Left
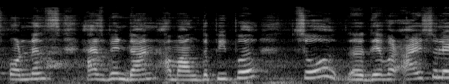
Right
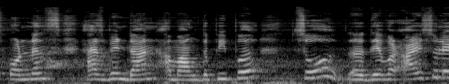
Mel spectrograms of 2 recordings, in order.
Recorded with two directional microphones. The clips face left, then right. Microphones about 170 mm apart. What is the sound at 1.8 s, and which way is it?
A man's voice, 40° left (ahead or behind).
